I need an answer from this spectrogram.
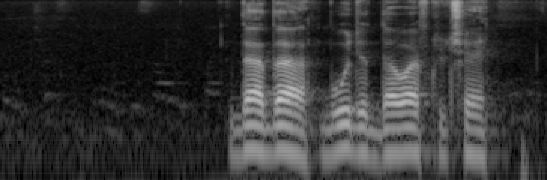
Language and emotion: Russian, neutral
